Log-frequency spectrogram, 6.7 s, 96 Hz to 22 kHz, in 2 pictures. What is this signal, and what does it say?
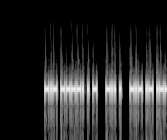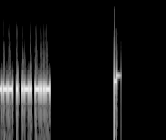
Morse code, heard as a keyed tone, about 41 wpm, 700 Hz. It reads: K9ET DE KA1ERX
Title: USA Callsign DE Callsign 45wpm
